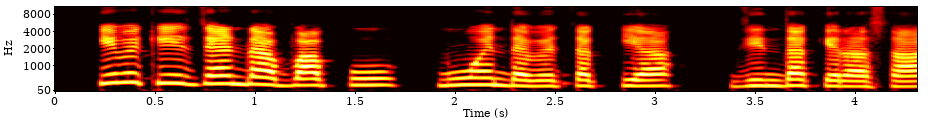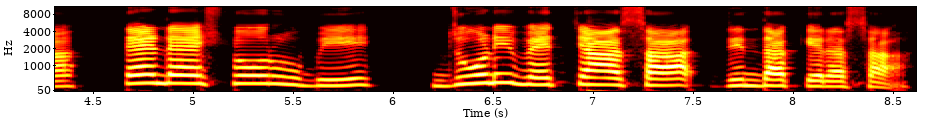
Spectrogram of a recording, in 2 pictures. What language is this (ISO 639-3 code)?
kfx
